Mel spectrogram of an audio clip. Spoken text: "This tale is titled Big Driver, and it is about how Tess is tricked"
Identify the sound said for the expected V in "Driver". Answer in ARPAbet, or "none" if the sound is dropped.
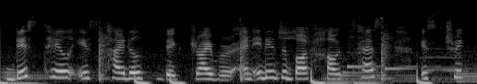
V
